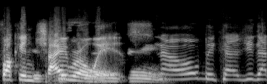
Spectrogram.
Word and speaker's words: gyro: special it is pronounced gyro you Savages thank you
